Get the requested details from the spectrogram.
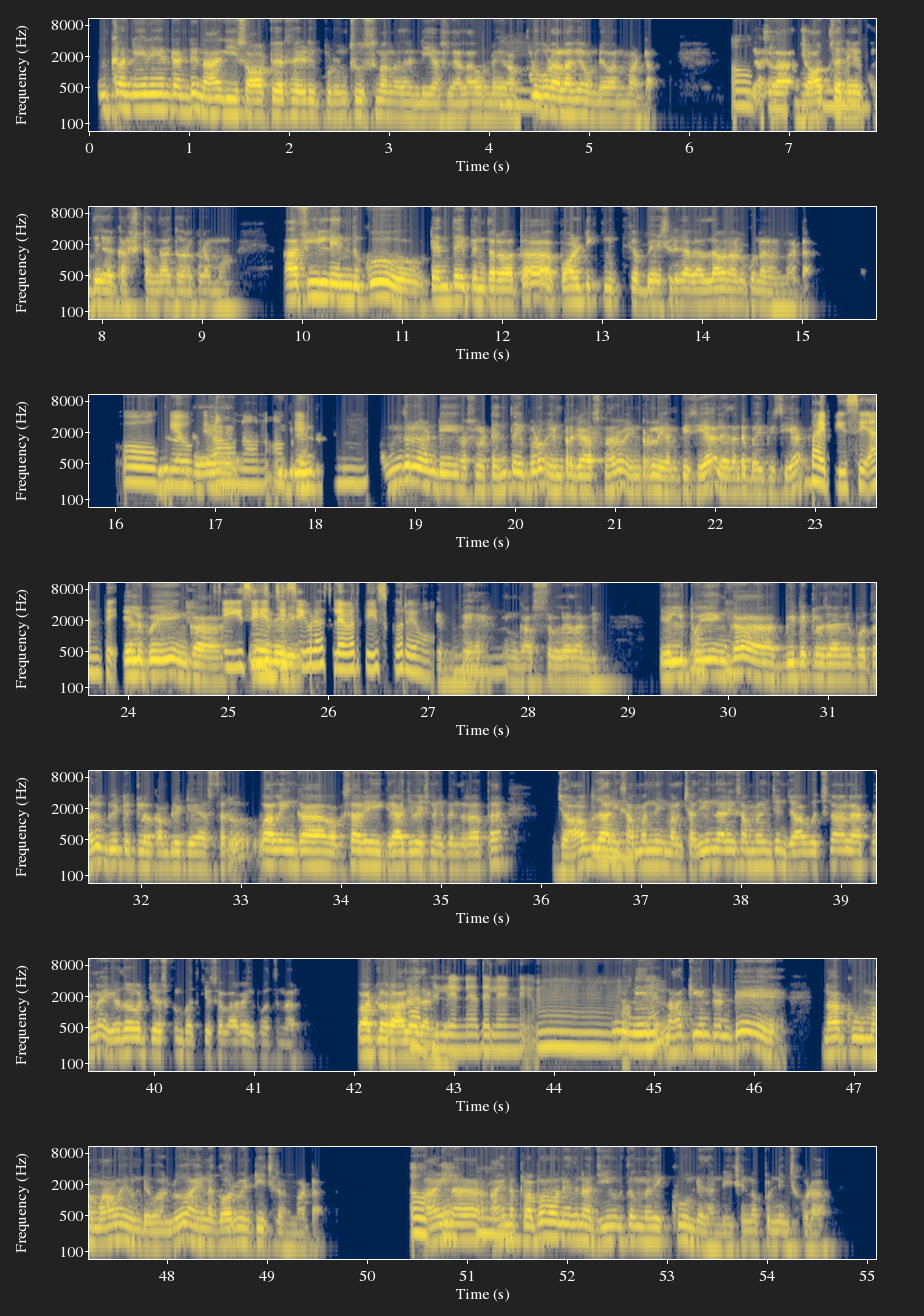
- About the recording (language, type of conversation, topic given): Telugu, podcast, మీరు తీసుకున్న ఒక నిర్ణయం మీ జీవితాన్ని ఎలా మలచిందో చెప్పగలరా?
- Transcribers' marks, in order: in English: "సాఫ్ట్ వేర్ సైడ్"; in English: "జాబ్స్"; in English: "ఫీల్డ్"; in English: "టెంత్"; in English: "పాలిటెక్నిక్ బేస్డ్‌గా"; in English: "టెంత్"; in English: "ఇంటర్"; in English: "ఇంటర్‌లో"; in English: "బైపీసీ"; in English: "సిఇసి, హెచ్‌ఇసి"; in English: "ఇంజినీరింగ్"; in English: "బీటెక్‌లో జాయిన్"; in English: "బీటెక్‌లో కంప్లీట్"; in English: "గ్రాడ్యుయేషన్"; in English: "జాబ్"; drawn out: "హ్మ్"; in English: "గవర్నమెంట్ టీచర్"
